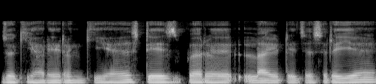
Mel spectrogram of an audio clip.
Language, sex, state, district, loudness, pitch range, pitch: Hindi, male, Uttar Pradesh, Budaun, -15 LUFS, 95-100 Hz, 95 Hz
